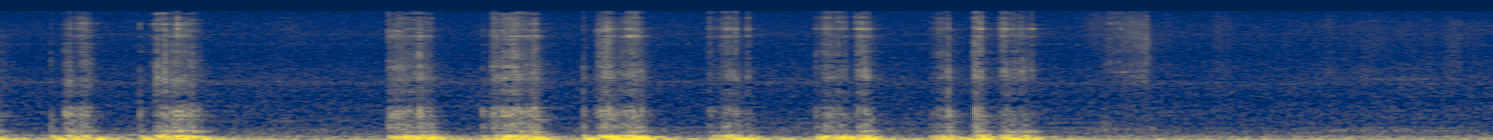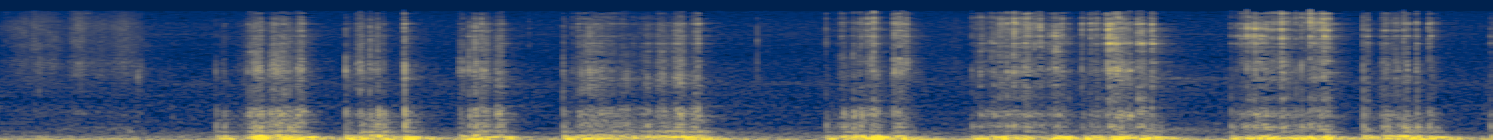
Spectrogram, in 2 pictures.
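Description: A metal knife scrapes the surface of a solid packed sand block resting on a plate. Short, gritty rasping strokes come one after another, each with a dull low body and a bright, sandy hiss. The scraping eases into a quieter, softer stretch in the middle before the strokes pick up again.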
